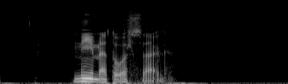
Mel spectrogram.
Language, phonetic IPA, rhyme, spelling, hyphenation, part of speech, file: Hungarian, [ˈneːmɛtorsaːɡ], -aːɡ, Németország, Né‧met‧or‧szág, proper noun, Hu-Németország.ogg
- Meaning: Germany (a country in Central Europe; official name: Németországi Szövetségi Köztársaság)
